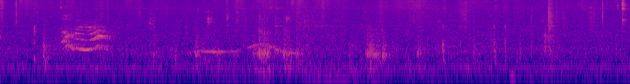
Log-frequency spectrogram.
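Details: Six-week-old blenheim Cavalier King Charles Spaniel puppies, a litter of five in an indoor puppy pen, giving soft high whimpers and squeaky whines around one to two seconds in, then quieter whines later over a faint steady hum.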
